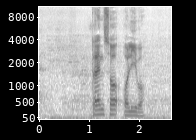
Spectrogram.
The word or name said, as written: Renzo Olivo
